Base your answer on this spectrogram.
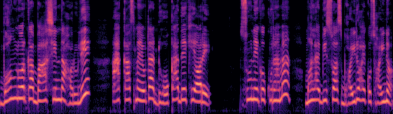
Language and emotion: Nepali, surprised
